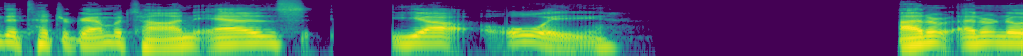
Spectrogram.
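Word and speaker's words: yaoi: Yeah, I don't know enough anime to uh it's pronounced yahi and it's it's like gay stuff.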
